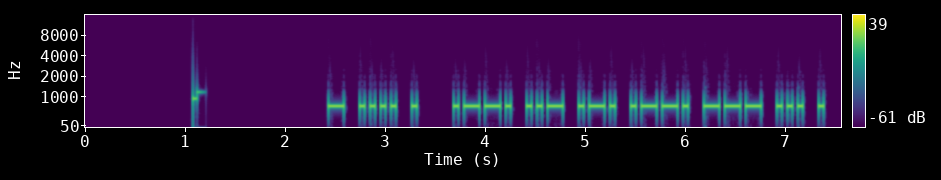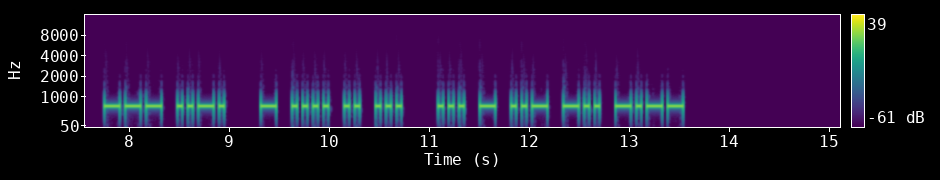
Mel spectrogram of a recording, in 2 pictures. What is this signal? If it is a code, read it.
Morse code, heard as a keyed tone, about 23 wpm, 700 Hz. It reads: THE PURPOSE OF THIS STUDY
